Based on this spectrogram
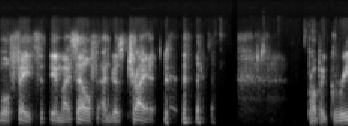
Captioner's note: laughs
